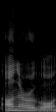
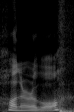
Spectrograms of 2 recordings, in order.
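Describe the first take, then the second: First: The word starts without an h sound. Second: The word starts with an h sound. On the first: The speaker calls it right. "You don't say H in honorable. It's honorable" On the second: The speaker calls it wrong. "not honorable"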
